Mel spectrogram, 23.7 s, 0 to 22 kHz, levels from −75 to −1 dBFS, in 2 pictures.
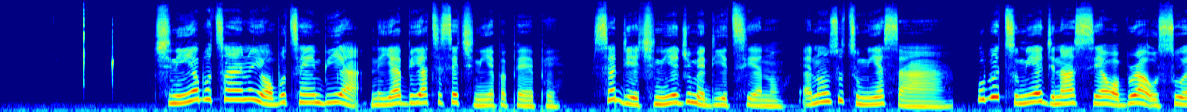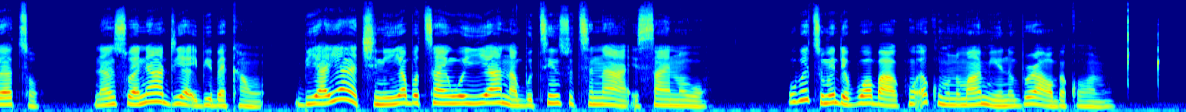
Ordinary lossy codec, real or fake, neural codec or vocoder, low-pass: none; real; none; none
